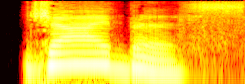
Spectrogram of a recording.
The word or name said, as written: gibus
